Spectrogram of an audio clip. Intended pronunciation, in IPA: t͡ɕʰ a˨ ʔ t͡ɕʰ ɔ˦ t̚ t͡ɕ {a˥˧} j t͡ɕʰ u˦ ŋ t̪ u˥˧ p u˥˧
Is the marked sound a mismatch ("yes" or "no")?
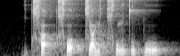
yes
